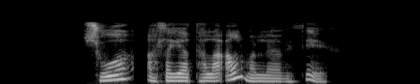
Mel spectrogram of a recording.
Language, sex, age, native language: Icelandic, female, 20-29, Icelandic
